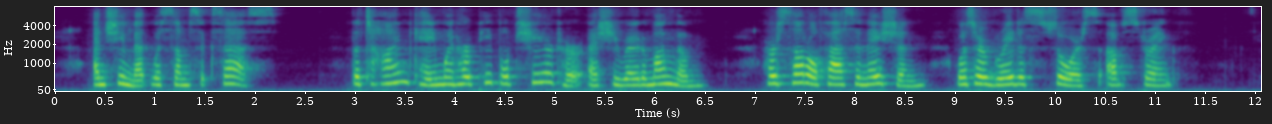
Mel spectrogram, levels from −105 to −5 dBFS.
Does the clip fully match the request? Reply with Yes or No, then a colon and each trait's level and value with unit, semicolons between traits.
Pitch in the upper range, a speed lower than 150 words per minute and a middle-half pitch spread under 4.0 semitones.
Yes: high, 245 Hz; average, 140 wpm; average, 3.3 semitones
